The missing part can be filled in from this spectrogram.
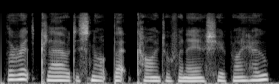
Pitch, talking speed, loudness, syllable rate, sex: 180 Hz, 255 wpm, -15 LUFS, 4.9 syllables/s, female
